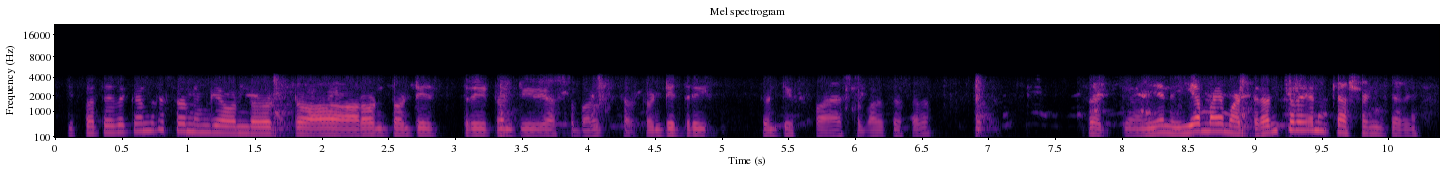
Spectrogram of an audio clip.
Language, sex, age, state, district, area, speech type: Kannada, male, 18-30, Karnataka, Koppal, rural, conversation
